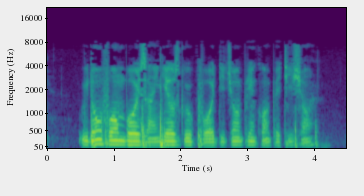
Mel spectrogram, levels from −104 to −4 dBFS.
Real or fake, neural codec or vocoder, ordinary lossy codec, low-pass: real; none; MP3, 32 kbps; 9.9 kHz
